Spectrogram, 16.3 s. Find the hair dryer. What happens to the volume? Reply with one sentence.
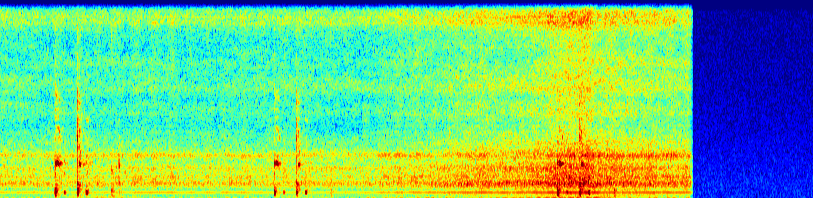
The volume of the hair dryer goes up.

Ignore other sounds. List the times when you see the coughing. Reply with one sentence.
You can hear the coughing from 1.1 to 2.5 s, from 5.5 to 6.7 s and from 11.1 to 12.5 s.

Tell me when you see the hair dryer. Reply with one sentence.
The hair dryer can be heard from 0.0 to 13.8 s.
